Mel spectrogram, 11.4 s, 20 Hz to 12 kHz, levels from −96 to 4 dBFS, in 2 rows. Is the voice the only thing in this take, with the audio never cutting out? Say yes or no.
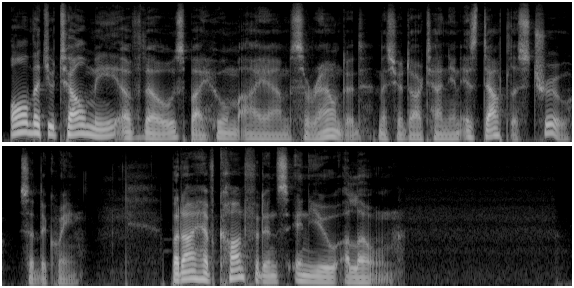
yes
